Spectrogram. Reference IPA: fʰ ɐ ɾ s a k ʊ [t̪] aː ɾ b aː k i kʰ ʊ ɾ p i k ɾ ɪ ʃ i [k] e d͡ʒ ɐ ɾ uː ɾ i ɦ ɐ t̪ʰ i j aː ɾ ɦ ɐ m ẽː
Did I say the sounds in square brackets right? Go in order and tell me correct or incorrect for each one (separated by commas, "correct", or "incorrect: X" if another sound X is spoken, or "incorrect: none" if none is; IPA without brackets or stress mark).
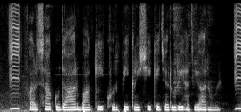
incorrect: d̪, correct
